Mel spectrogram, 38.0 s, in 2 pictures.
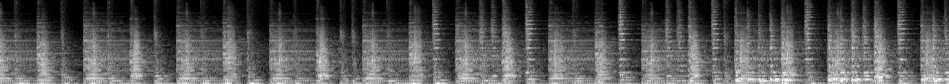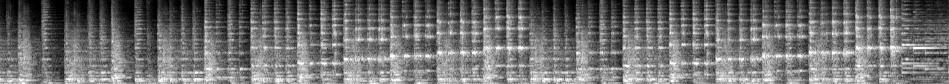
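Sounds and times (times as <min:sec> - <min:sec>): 
instrumental music: 0:00.0 - 0:37.9.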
